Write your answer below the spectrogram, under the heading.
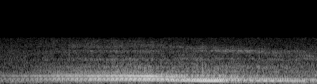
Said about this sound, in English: What's the matter? Something wrong with the car. Why don't you get out and look at the motor?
